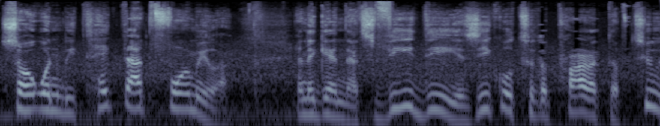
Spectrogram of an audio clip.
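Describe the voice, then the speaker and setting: The speaker is a man with a high-pitched voice. Background noise is clearly noticeable. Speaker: electrical instructor. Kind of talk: tutorial.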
